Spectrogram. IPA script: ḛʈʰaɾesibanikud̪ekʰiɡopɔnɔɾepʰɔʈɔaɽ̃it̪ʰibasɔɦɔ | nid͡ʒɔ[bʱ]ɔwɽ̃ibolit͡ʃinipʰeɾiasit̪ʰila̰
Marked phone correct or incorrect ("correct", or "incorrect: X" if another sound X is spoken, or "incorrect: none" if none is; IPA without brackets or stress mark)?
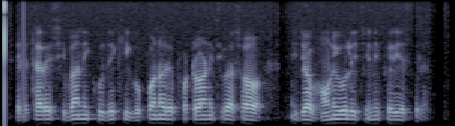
correct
